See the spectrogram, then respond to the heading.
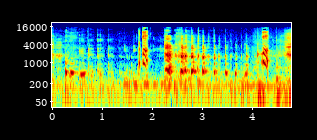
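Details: One-week-old baby girl with hiccups: short, sharp, squeaky hiccups recurring among giggles and adult chatter.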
